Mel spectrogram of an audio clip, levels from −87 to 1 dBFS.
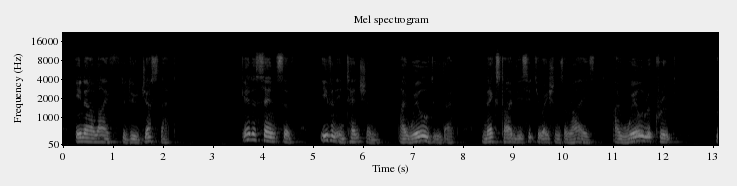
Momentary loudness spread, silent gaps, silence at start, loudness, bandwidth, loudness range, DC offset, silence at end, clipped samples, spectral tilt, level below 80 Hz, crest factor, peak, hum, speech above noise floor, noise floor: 17 LU; none; 0.25 s; -51 LUFS; over 20 kHz; 3 LU; under 0.1%; 0 s; under 0.1%; -4.5 dB/octave; under -90 dBFS; 18 dB; -34 dBFS; none; 34 dB; -84 dBFS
